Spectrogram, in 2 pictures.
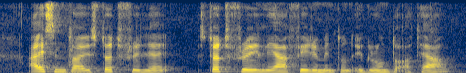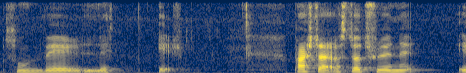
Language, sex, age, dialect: Faroese, female, 36-60, Suðuroy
